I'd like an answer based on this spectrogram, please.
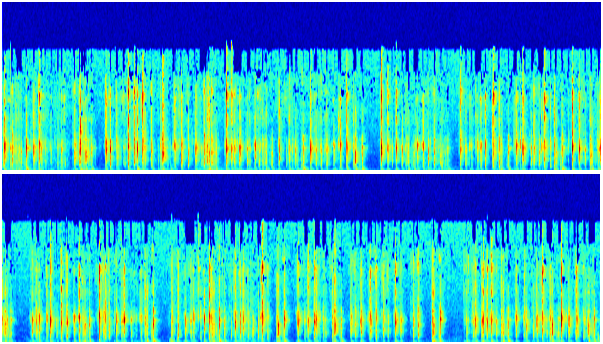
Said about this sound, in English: So let's do some slow typing with this. Okay. Oh, it sounds so nice.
